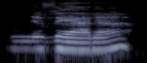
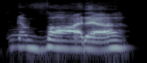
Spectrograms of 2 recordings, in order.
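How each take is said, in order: First: The name is said the local way. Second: The name is said the outsider way. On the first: The speaker calls it right. "it is Nevada" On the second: The speaker calls it wrong. "not Nevada"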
